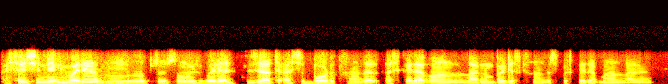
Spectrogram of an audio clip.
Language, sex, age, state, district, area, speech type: Kashmiri, male, 18-30, Jammu and Kashmir, Bandipora, rural, conversation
